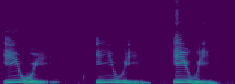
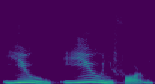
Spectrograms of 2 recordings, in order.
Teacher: ele é considerado com som de Y, né? Que é uma consoante, apesar de vocês verem escrito com a letra E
